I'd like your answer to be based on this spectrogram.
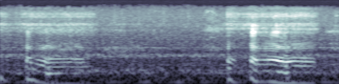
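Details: Pet cat snoring like a person while asleep: two buzzing snores about two and a half seconds apart, each with a tonal, slightly whistling rise.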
